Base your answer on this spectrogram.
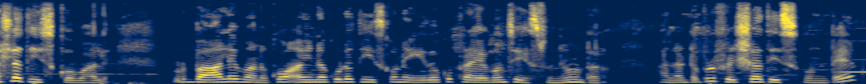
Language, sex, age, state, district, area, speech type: Telugu, female, 18-30, Telangana, Yadadri Bhuvanagiri, rural, spontaneous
